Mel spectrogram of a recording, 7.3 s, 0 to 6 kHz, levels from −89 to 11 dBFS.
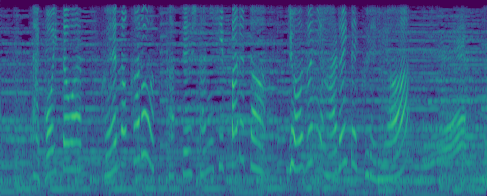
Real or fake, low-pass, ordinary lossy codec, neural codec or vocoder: real; 5.4 kHz; none; none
